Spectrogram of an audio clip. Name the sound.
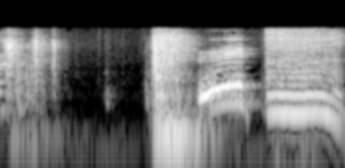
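door slamming shut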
